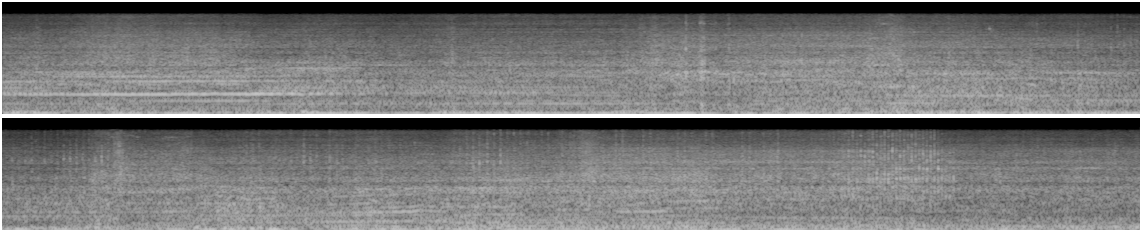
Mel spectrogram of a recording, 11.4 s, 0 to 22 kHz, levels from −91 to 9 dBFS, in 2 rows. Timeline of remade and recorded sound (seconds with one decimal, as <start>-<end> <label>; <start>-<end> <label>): 0.0-2.3 remade; 2.3-3.1 recorded; 3.1-5.5 remade; 5.5-6.4 recorded; 6.4-8.1 remade; 8.1-8.7 recorded; 8.7-11.4 remade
